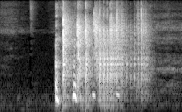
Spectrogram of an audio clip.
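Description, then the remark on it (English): A small six-sided fate die with symbols on it clatters across a hard surface, a quick burst of bright rattling clicks and bounces lasting about a second before settling, with no voices. “So the fate die came up blank.”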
